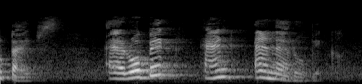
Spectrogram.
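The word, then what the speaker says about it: anaerobic: बस आपका इन दोनों में क्या करना है? इसमें आपको एक एन प्रोनाउंस करना है, फिर एरोबिक आ ही जाएगा. एन एरोबिक.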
